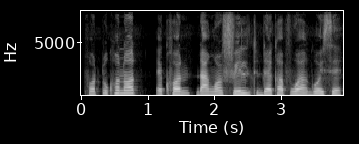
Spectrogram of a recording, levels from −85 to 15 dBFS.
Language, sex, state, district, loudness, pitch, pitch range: Assamese, female, Assam, Sonitpur, -18 LUFS, 230 Hz, 210-250 Hz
